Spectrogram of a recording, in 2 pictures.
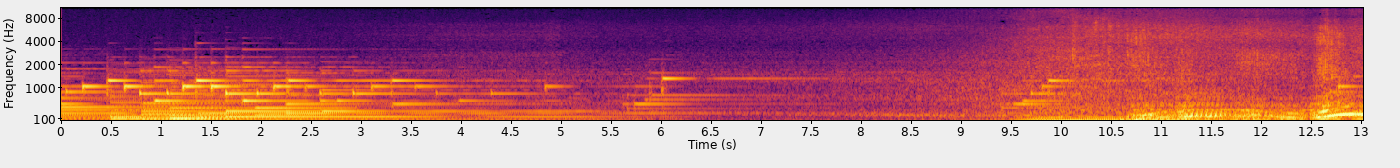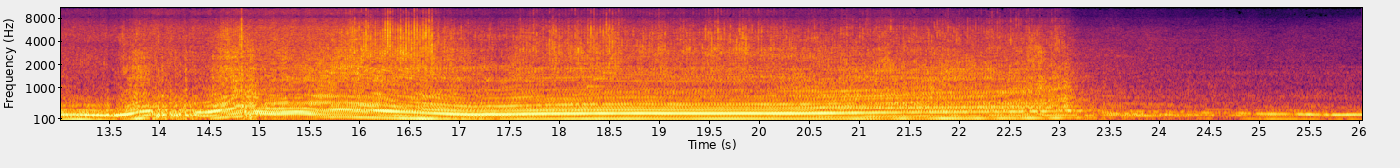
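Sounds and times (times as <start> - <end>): vehicle engine revving: 8.1 - 23.7.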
